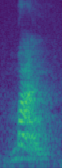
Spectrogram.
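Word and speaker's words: 卖: Si ustedes cambian el tono, pueden cambiar el sentido de la palabra. Por ejemplo, fíjense esta palabra, mai significa comprar y mai significa vender. Para que vean qué importante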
